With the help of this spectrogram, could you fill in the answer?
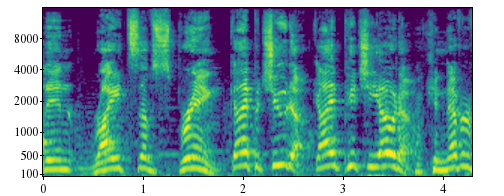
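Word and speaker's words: Picciotto: Piciato. According to that translator, it's Piciato. I've never pronounced it Piciato a day in my life.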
